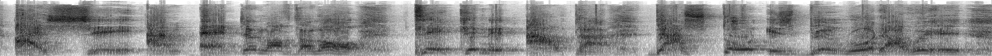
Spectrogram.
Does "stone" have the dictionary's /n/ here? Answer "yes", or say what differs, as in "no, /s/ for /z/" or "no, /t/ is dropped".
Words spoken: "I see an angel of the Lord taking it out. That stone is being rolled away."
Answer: no, /n/ is dropped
